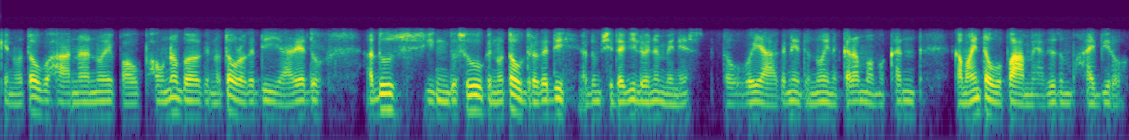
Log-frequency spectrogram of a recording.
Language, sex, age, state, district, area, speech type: Manipuri, male, 30-45, Manipur, Churachandpur, rural, conversation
